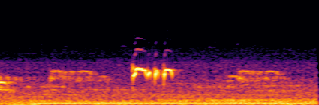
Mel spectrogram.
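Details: Local zebra dove with a big voice, its lure call used to provoke other doves: one short burst of quick staccato coos in the middle, with faint coos before and after over a steady low electrical hum.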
